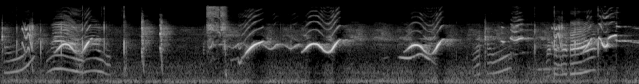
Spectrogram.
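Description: Ringneck parakeets calling: a run of squawking whistles that rise and fall in pitch, with a few short sharp clicks in between. The loudest calls come between about two and four and a half seconds in.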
